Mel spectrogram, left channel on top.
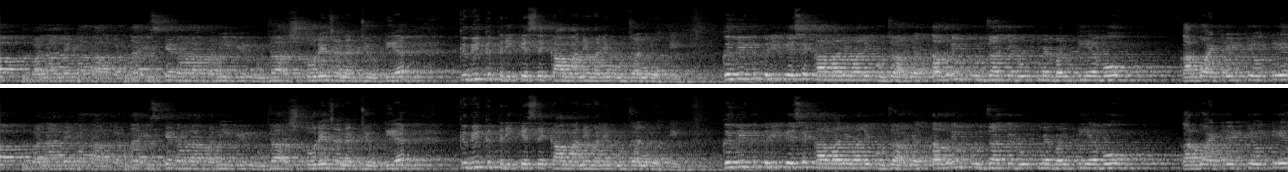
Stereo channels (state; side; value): normal; both; correlation 0.82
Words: बनाने का काम करता है। इसके द्वारा बनी हुई ऊर्जा स्टोरेज एनर्जी होती है, क्विक तरीके से काम आने वाली ऊर्जा नहीं होती। क्विक तरीके से काम आने वाली ऊर्जा या त्वरित ऊर्जा के रूप में बनती है वो कार्बोहाइड्रेट की होती है,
